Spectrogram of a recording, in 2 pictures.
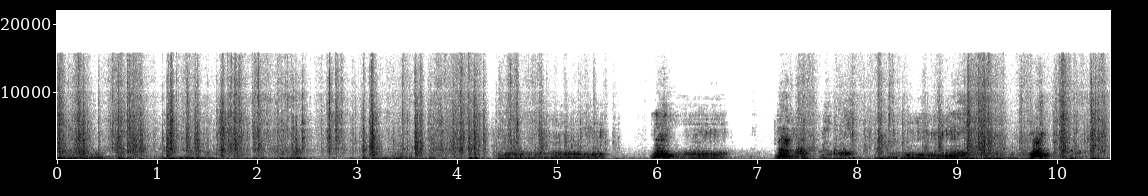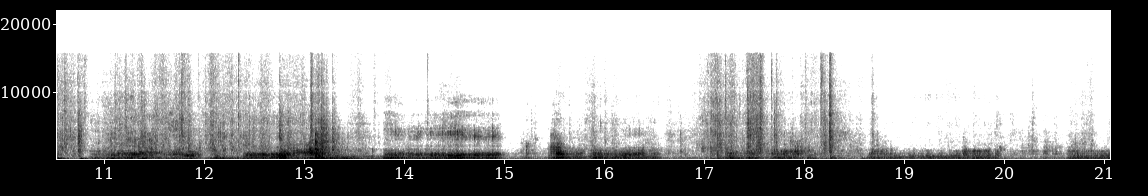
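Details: Dogs of the American Staffordshire Bully breed bark in a dense, overlapping stream, several voices at once, with occasional growly undertones and handling noise throughout.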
